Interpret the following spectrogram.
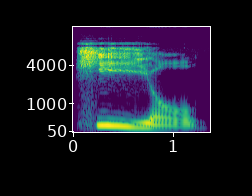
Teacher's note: All of these may sound like two parts because you're going very high for the E and then sliding down and making an L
